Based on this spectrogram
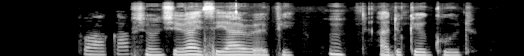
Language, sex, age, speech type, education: Nigerian Pidgin, female, 15-29, spontaneous, tertiary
